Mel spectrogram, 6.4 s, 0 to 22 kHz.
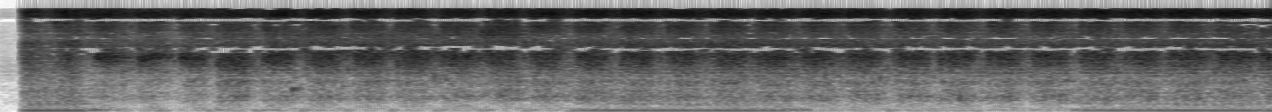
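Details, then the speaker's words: Camper van 12V Shurflo 2095 water pump with expansion vessel on cold circuit, tap partly open: continuous water hiss over low pump hum, no rapid on-off clicking; vessel buffers pressure rise so flow stays steady, no short cycling. "voilà donc le base avec la contenance du base ça temporise un peu le la montée en pression de la pompe et elle ça évite qu'elle fasse du on offre tout rapide"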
